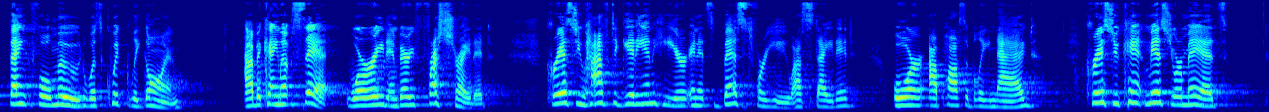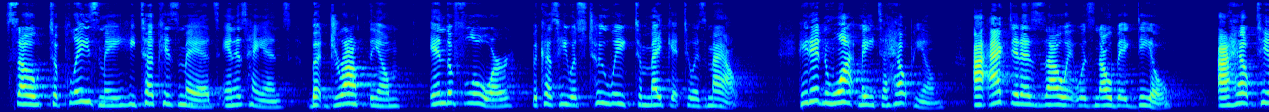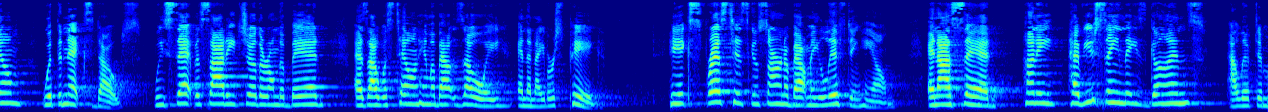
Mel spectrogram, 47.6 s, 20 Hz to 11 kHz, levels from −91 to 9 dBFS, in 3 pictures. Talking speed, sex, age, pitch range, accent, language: 160 wpm, female, 40-59, 220-280 Hz, American, English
